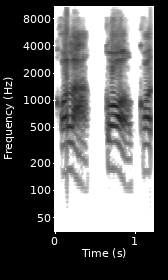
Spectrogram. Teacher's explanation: আমি যখন বলি হচ্ছে কলা, ক, ক দেখো পেছনে কণ্ঠধ্বনিতে চলে গেছে।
